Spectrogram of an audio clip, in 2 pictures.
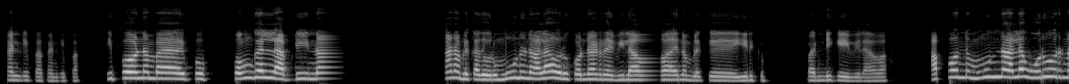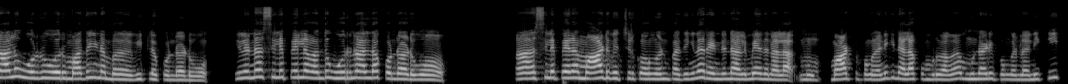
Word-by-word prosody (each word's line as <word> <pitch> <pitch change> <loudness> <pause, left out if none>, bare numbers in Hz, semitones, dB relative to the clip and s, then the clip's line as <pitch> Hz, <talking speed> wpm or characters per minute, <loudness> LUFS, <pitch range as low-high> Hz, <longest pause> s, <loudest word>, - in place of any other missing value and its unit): கண்டிப்பா, 195 -2 -6
கண்டிப்பா. 170 0 -13 0.4
இப்போ 290 +4 +2 0.2
நம்ப 280 -1 +1 0.3
இப்ப 255 +1 -2 0.3
பொங்கல் 305 +3 +3
அப்டின்னா, 260 +3 -1 1.2
ஆனா 295 - +3
நம்ளுக்கு 250 -5 +1
அது 225 - +3
ஒரு 220 - 0
3 300 +1 0
நாளா 265 +2 +4
ஒரு 260 - +1
கொண்டாட்ற 235 0 +1
விழாவா 210 0 -1
நம்மளுக்கு 190 -2 -5 0.3
இருக்கு. 190 0 -8 0.5
பண்டிகை 185 0 -4
விழாவா. 170 +1 -8 0.5
அப்போ 255 +7 -5
அந்த 320 0 -2
3 345 +3 +1
நாளா 340 +1 +7
1, 320 +2 +2
1 345 -2 -1
நாளு 320 +3 +4
ஒரு, 295 0 0
ஒரு 285 0 +2
மாதிரி 280 +5 0
நம்ப 255 -4 -1 0.2
வீட்ல 240 0 -4
கொண்டாடுவோம். 205 -3 -3 0.3
இல்லன்னா 310 +4 +1
சில 330 -1 -3
பேர்லாம் 320 -1 +1
வந்து 295 +2 -3
1 290 0 -1
நாள் 300 0 +2
தான் 310 - -3
கொண்டாடுவோம். 230 -5 +1 0.8
அ - - +2 0.2
சில 310 -1 0
பேர்லாம் 300 -1 +3
மாடு 290 +2 +6
வச்சிருக்கவங்கன்னு 255 -2 -3
பாத்தீங்கன்னா 250 +6 -1
2 250 -1 -1
நாளுமே 250 +1 +1
அது 245 - -2
நல்லா 215 -1 +2 0.2
ம் 215 -2 -5 0.2
மாட்டு 245 0 +2
பொங்கல்லன்னைக்கி 230 +5 -4
நல்லா 250 0 +3
கும்புடுவாங்க. 230 0 -3
முன்னாடி 255 +1 0
பொங்கல் 225 -1 -4
அன்னிக்கு 240 +7 -7
250 Hz, 165 wpm, -22 LUFS, 220-295 Hz, 1.2 s, நாளா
